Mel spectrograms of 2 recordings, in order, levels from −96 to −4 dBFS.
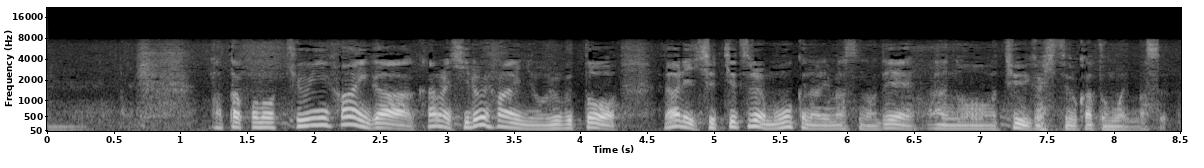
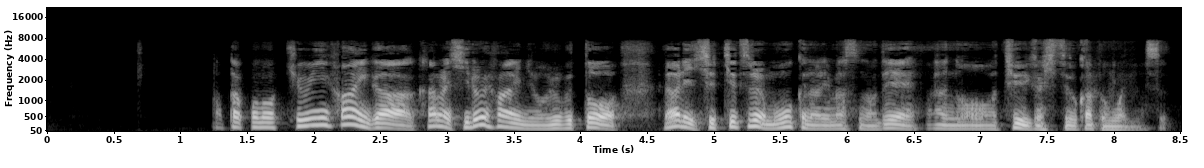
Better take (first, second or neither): first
